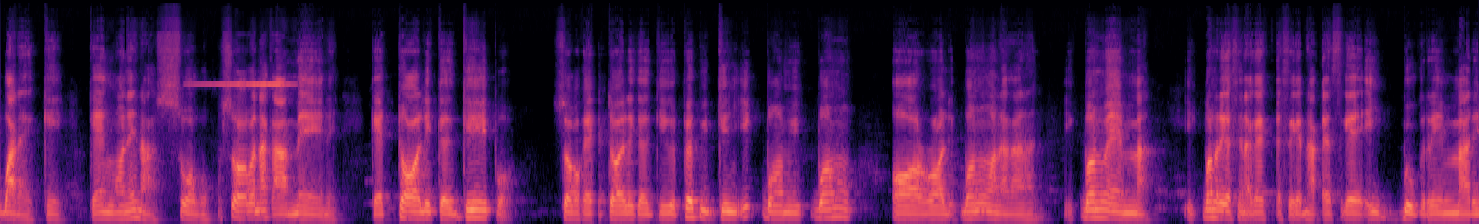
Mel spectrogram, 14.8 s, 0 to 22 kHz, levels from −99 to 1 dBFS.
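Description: At 1.83 s a loudspeaker feedback squeal starts: the microphone is re-amplifying its own loudspeaker output, and the loop gain exceeds one at 4.6 kHz. The tone swells over roughly 0.7 s to about 5 dB above the speech and stops at 3.18 s. On a spectrogram it appears as a single bright horizontal line at 4.6 kHz that thickens as it grows.

Inside that squeal, at 2.39 s, comes a short stall from a late packet. The jitter buffer ran dry, and the receiver held the last sound for 63 ms before resuming without any loss. A second stall at 5.91 s holds the sound for 75 ms. Each appears as a brief frozen, smeared stretch on the spectrogram, with repetitive cycles in the waveform.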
